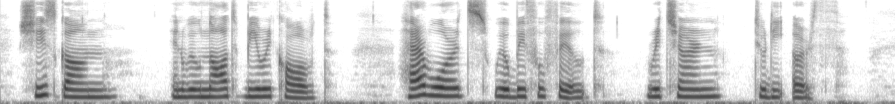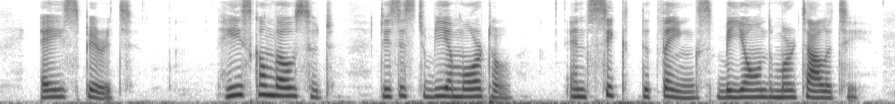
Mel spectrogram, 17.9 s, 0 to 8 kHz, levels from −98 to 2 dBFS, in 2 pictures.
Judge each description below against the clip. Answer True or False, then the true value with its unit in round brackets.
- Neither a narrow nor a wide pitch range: False (2.0 semitones)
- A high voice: True (215 Hz)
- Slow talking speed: True (110 wpm)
